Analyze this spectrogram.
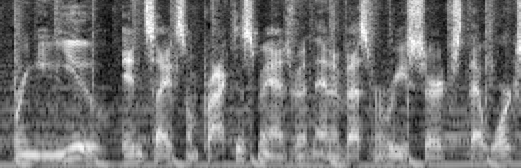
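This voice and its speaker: Moderate-paced male speech over music in the background. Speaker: podcast host. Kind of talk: podcast intro read.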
